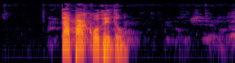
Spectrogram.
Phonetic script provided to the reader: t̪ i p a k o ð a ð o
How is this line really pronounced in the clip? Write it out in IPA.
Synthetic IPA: t̪ a p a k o ð e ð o

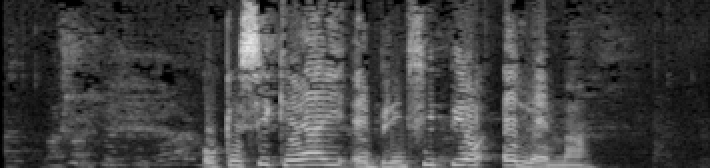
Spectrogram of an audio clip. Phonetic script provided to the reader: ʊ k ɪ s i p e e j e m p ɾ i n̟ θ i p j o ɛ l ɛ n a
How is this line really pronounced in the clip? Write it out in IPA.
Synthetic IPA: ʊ k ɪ s i k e a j e m p ɾ i n̟ θ i p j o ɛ l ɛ m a

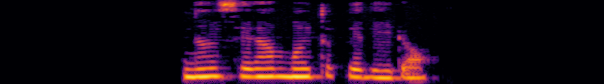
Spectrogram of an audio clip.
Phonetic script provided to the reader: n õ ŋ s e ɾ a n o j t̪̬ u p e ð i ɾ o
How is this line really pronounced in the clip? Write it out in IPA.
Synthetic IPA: n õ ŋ s e ɾ a m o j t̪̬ o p e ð i ɾ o

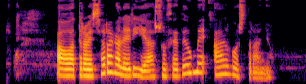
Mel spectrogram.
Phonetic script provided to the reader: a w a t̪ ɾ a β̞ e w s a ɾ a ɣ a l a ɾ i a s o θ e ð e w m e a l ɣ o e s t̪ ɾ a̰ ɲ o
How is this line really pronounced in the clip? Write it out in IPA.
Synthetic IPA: a w a t̪ ɾ a β̞ e s a ɾ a ɣ a l e ɾ i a s u θ e ð e w m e a l ɣ o e s t̪ ɾ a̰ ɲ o

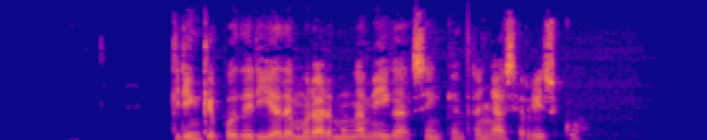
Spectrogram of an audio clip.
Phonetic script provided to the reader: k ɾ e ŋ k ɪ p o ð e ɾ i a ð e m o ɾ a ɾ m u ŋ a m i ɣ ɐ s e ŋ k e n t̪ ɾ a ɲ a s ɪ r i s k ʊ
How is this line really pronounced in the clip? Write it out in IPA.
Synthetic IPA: k ɾ i ŋ k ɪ p o ð e ɾ i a ð e m o ɾ a ɾ m u ŋ a m i ɣ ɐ s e ŋ k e n t̪ ɾ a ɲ a s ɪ r i s k ʊ

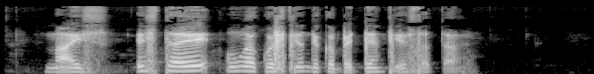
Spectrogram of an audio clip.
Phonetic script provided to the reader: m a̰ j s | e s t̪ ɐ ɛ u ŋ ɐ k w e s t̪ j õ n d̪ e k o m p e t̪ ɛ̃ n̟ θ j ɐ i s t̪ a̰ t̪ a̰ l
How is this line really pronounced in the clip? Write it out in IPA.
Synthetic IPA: m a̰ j s | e s t̪ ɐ ɛ u ŋ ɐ k w e s t̪ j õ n d̪ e k o m p e t̪ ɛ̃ n̟ θ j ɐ e s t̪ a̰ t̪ a̰ l

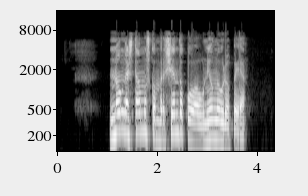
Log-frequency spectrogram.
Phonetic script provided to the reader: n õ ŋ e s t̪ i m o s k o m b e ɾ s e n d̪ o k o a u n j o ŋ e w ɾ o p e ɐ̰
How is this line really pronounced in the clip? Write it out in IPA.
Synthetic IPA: n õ ŋ e s t̪ a m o s k o m b e ɾ ʃ e n d̪ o k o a u n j o ŋ e w ɾ o p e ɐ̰

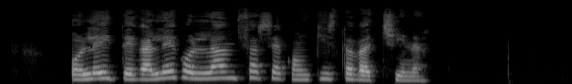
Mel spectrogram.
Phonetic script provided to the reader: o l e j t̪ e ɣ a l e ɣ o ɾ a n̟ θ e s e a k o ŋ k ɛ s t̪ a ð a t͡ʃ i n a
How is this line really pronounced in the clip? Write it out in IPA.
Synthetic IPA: o l e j t̪ e ɣ a l e ɣ o l a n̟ θ a s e a k o ŋ k i s t̪ a ð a t͡ʃ i n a

